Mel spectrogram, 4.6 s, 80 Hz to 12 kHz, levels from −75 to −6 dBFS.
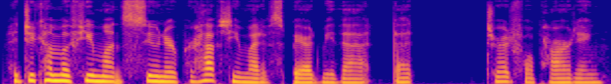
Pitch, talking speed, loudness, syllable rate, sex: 180 Hz, 210 wpm, -19 LUFS, 5.9 syllables/s, female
